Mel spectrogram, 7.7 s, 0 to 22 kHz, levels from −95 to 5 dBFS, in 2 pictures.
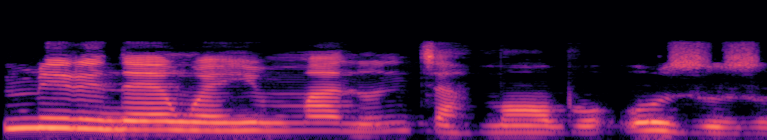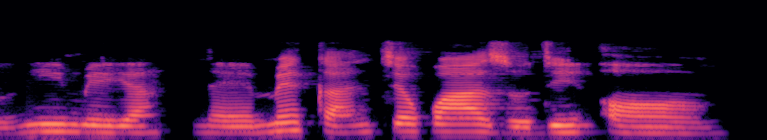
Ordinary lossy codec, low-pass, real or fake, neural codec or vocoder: Opus, 64 kbps; 7.2 kHz; real; none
